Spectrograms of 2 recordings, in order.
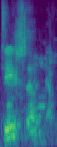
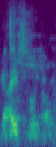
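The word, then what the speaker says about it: Gießen: can always watch for, we pronounce, there's two vowels together, we pronounce the first vowel. The Germans pronounce the second vowel. So I lived in Giessen, which is Giesse, and the new Americans would come over and they call it Geissen.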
